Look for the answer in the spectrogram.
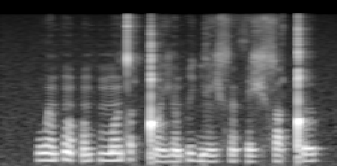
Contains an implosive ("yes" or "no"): no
